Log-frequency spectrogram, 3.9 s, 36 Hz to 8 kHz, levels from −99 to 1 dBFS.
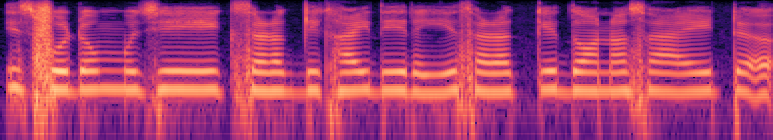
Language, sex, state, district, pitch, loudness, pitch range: Hindi, female, Uttar Pradesh, Jalaun, 250 Hz, -18 LUFS, 245-255 Hz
